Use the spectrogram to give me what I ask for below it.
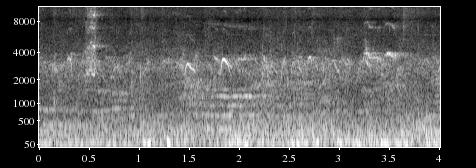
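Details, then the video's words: Thousands of 10-day-old ducklings, 16,000 together on a duck farm, moving, eating and drinking: dense overlapping high thin peeps over a steady low rumble, with a few brighter chirps standing out. "16,000 Ducklings Making AMAZING Sounds!"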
